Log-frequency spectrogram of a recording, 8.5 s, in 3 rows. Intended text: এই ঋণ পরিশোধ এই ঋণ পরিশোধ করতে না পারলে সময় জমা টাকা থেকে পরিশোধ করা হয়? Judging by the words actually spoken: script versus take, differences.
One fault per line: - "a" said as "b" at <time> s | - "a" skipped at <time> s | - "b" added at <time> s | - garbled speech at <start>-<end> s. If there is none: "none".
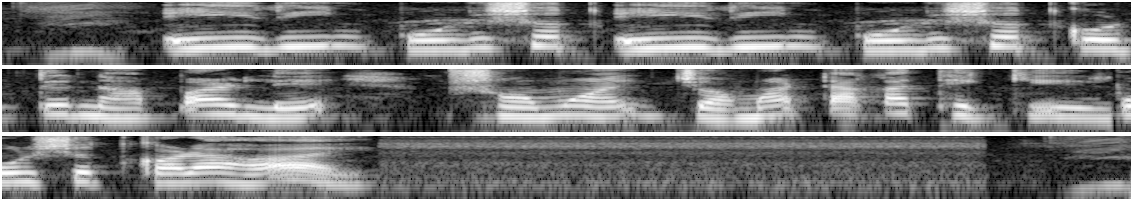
none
